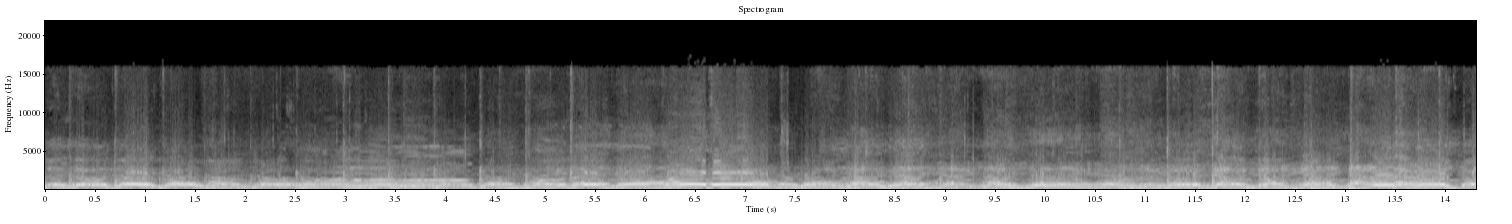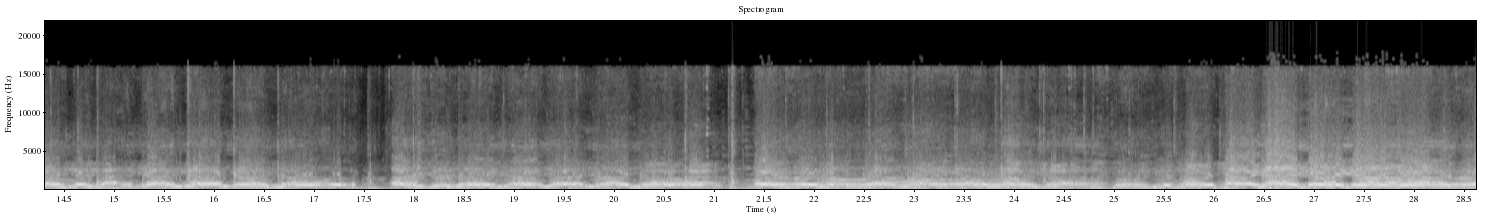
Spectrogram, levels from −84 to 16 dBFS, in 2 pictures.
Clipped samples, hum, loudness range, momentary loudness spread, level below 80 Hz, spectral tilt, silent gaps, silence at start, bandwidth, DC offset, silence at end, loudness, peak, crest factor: under 0.1%; none; 3 LU; 6 LU; -22 dBFS; -5 dB/octave; none; 0 s; 16.5 kHz; under 0.1%; 0 s; -6 LUFS; 0 dBFS; 6 dB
